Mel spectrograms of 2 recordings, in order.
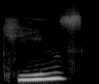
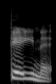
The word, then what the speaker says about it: Keynes: And every other motherfucker in the classroom is saying gayness. Gayness. Gayness. And I was like, fuck me. That's how you say it in Spanish? That's how we're saying his name? We're butchering Keynes?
